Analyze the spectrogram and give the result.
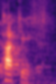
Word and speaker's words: Pocky: How do you pronounce this, though? Is it the Pocky? Pocky? Pocky? – Pocky. – Pocky. – It's Pocky. He loves that.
